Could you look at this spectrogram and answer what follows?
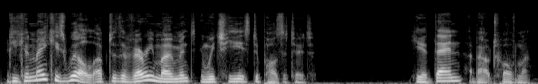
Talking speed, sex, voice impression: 265 wpm, male, masculine, adult-like, tensed, powerful, clear, fluent, cool, intellectual, calm, friendly, slightly reassuring, slightly wild, lively, kind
